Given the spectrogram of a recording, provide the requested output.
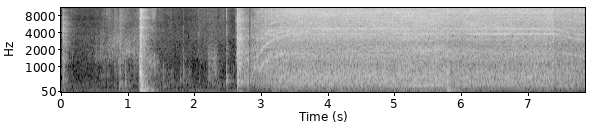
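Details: Bosch GSH11E demolition hammer, 25 years old: motor spins up to a smooth, even whir with no impact blows; motor end sounds fine, hammer not striking, likely dried grease and worn O-rings, needs a service.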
